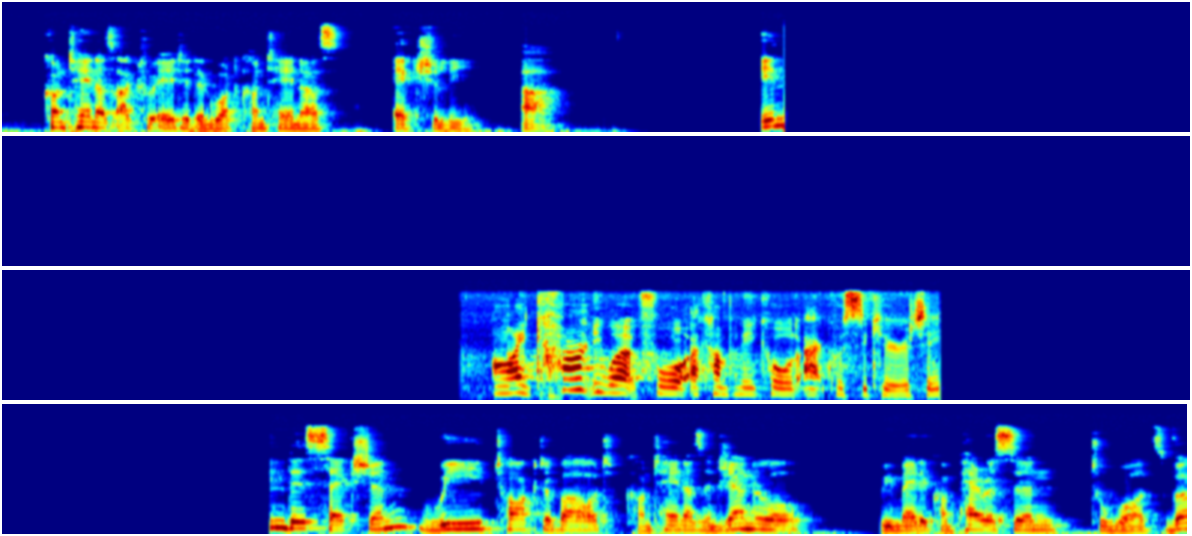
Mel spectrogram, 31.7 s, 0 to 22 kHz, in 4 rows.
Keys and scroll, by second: 6.4-12.1 typing.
